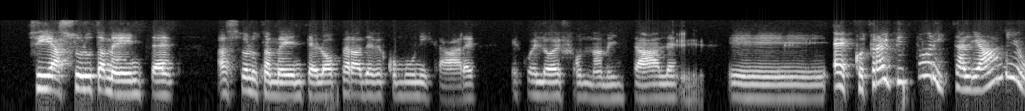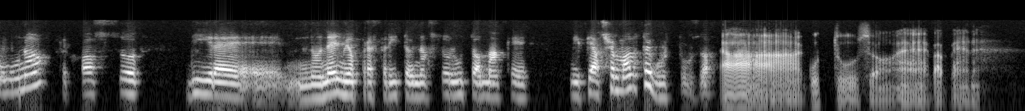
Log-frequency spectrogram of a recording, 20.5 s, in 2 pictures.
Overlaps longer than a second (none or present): none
